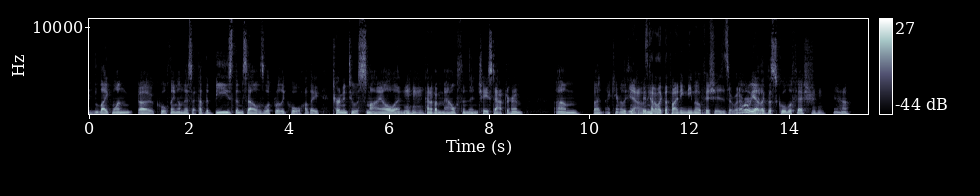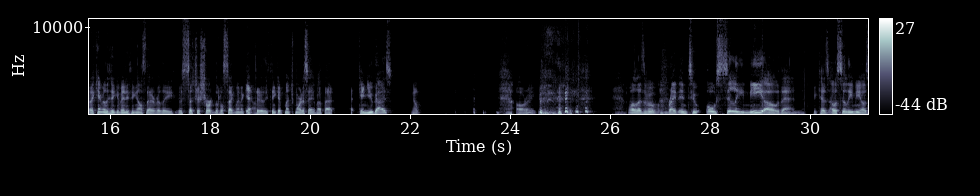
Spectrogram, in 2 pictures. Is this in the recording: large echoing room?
no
